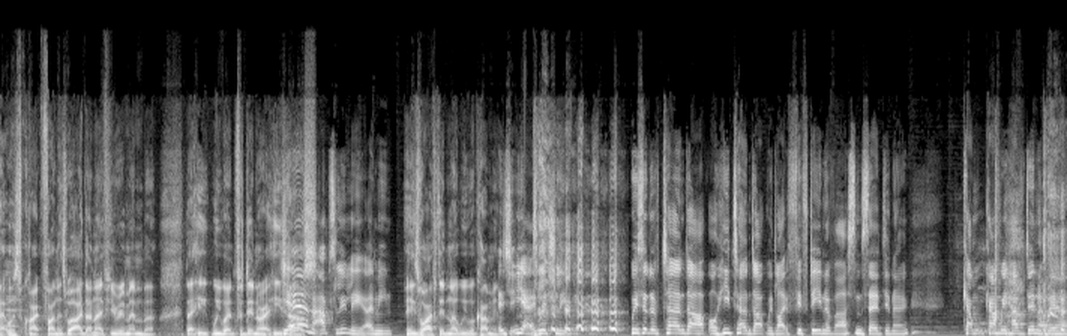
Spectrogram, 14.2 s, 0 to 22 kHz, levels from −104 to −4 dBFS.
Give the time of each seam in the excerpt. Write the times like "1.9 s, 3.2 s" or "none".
none

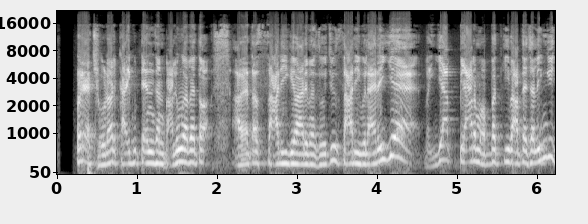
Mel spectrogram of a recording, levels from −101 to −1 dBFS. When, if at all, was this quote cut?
none

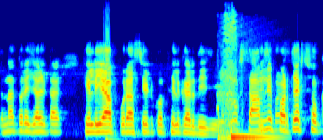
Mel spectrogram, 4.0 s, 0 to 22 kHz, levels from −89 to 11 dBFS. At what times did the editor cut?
3.0 s

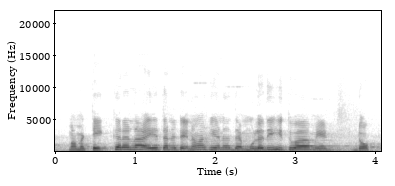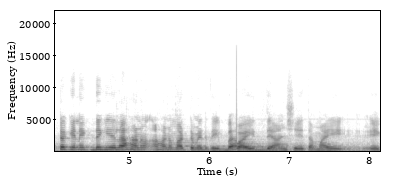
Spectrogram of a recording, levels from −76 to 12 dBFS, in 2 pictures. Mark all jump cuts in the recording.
6.3 s

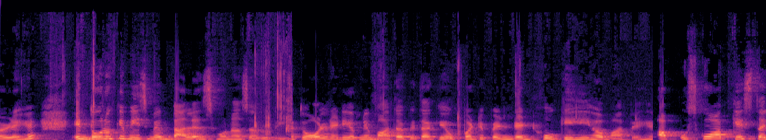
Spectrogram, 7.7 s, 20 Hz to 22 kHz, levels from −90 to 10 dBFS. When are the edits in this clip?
2.9 s, 6.4 s

